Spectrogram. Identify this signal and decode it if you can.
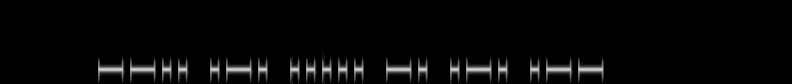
Morse code, heard as a keyed tone, about 15 wpm, 700 Hz. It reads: ZR5NRW
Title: DXCC-100 Call Signs - 6 Characters - Repeated 3x - 15wpm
